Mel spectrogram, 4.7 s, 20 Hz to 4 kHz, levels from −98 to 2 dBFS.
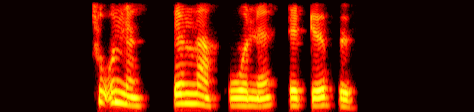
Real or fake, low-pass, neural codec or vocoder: fake; 3.6 kHz; codec, 44.1 kHz, 7.8 kbps, Pupu-Codec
